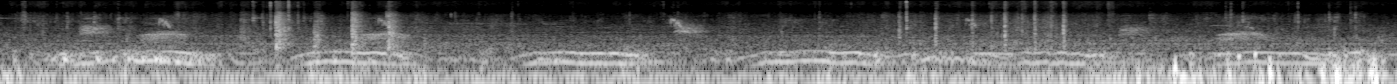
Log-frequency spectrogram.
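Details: Pigeon cooing, low rolling coos that rise and fall, repeated steadily about once a second, over a constant background hum with scattered clicks and tapping noises.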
